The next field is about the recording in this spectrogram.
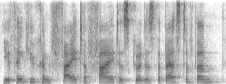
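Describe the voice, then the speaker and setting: A woman's voice: fairly high pitch, level tone, fairly quick, pitched above the performer's own voice, lightly acted. A woman acts out an older goblin uncle from a storybook, stern and commanding. He delivers his words like an ominous cautionary tale. Each phrase is dramatic and heavy with foreboding. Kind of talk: storybook character voice.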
